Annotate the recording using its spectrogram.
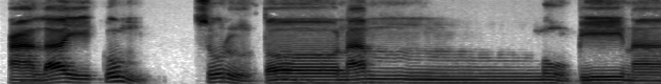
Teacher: mim tasdid juga dibaca mendengung atau ghunah ditahan biar tampak dengungannya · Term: gunnah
